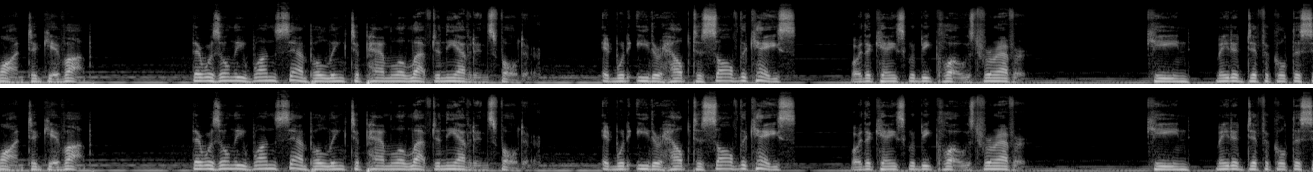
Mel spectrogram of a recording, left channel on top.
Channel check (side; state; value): both; identical; correlation 1.00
